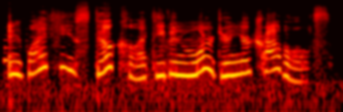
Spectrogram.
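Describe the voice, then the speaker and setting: A woman voicing a small, gentle, curious child deity in a video game, thoughtful and soft-spoken. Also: extremely high pitch, animated, normal speed. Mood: curious, earnest. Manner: soft-spoken, thoughtful, quizzical, speaks in animal analogies. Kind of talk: video game character dialogue. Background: music.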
